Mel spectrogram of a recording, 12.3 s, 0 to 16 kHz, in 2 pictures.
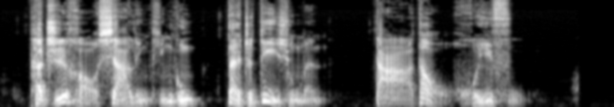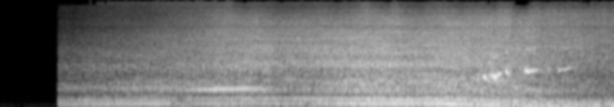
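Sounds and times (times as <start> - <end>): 
speech: 0.3 - 5.3
truck engine droning while driving: 6.7 - 12.2.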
